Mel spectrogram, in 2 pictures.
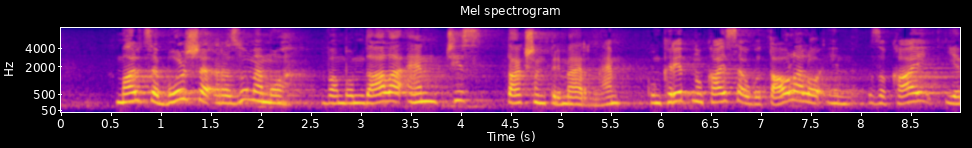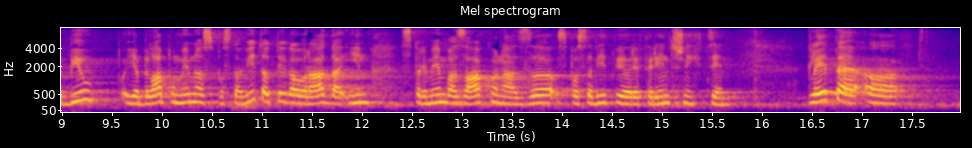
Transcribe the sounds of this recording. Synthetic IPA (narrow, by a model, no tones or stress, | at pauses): malt̪sɛboːlʃɛɾazumɛmɔʋambomd̪aːlaʔɛnt͡ʃist̪ːakʃənpɾimɛɾnɛ | kɔŋkɾeːt̪nɔkajsɛjɛuɡɔt̪awlʲalɔʔin | zakajjɛbiw | jɛbilapɔmẽːmbnaspɔst̪aʋiːt̪ɛwt̪eːɡauɾaːd̪aʔin | spɾɛmeːmbazaːkɔnazəuspɔst̪aʋit̪ʋiɔɾɛfɛɾent͡ʃnixt̪seːn | ɡ̥lɛjt̪ɛə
